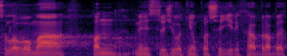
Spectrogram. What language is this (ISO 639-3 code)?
ces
